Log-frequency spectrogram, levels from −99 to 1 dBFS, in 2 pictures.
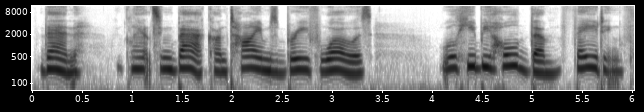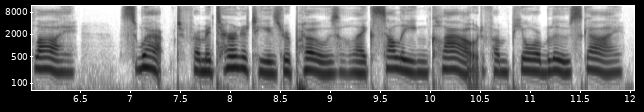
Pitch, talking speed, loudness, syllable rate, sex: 215 Hz, 120 wpm, -17 LUFS, 3.3 syllables/s, female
